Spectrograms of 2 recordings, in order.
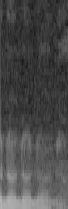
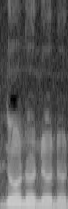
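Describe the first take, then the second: First: Much lower and softer, trailing away; a soft, sinking no; fading refusal. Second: Said in the usual way. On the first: Acted. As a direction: let the refusals die out quietly. Monkey refuses the lion.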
